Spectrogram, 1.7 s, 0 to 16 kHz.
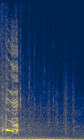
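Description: In the video game Divinity: Original Sin 2, a character transformed into a chicken gives a short, bright cluck at the start, followed by quiet low background hum.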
